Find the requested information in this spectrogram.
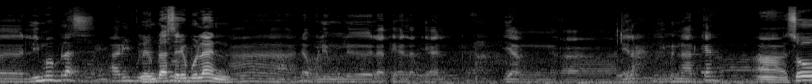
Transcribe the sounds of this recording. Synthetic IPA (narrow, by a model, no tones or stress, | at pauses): limə̃bəlashaɾibuliməbəlashaɾibulanadabolɛhmuləlat̪iɦanlat̪iɦan | jaŋ | əmnilahdibənarkanʔaso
